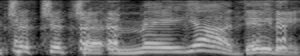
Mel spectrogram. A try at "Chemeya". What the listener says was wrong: But it's Chemeya, not ch.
